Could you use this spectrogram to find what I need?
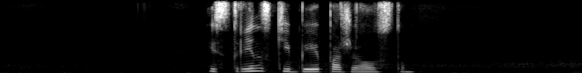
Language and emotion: Russian, neutral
